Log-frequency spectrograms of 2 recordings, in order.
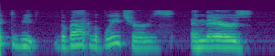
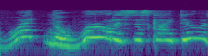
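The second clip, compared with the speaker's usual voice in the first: high-pitched incredulous reaction; baffled, high-voiced question; mock bewilderment; 12 semitones higher, 3 dB louder than usual. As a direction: pitch jumps up in retold disbelief. Retold baffled reaction to creepy fan.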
